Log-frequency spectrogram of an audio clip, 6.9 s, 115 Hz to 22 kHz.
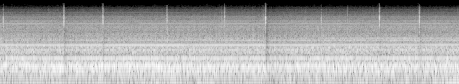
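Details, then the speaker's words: YesWelder Flux 135 PRO welder part, with sharp irregular clicks over a steady hum as an internal spring skips across the ribs of a white plastic piece, butting into it and loading up; suggested fix is winding the spring the other way. "time so I can hear the spring in here clicking click it clickey as it's skipping off these ribs of the white plastic piece inside there"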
